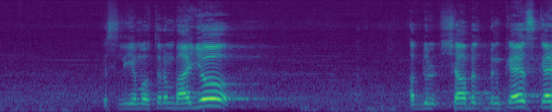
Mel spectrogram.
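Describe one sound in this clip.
A middle-aged man speaks with emotion into a microphone, his voice amplified over a loudspeaker.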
